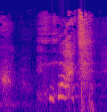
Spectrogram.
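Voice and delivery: high, breathy stunned gasp of a word; stunned old man. Retold or imitated. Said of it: "it's like".

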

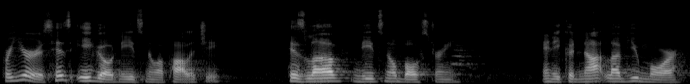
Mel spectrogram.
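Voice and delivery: ordinary delivery

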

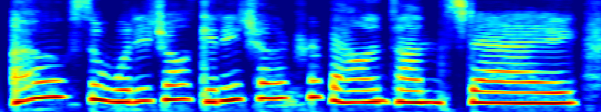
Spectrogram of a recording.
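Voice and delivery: high, sing-out mom voice; imitated mom. Mom asking the couple over Valentine's dinner, imitated chirpy mom. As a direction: imitate a Southern mom asking, pitched well up. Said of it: "my mom is like".

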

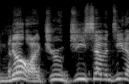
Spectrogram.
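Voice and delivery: high and loud, thrilled; friend's news, voiced high and eager; excited reply. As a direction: blurt it out, buzzing.

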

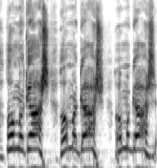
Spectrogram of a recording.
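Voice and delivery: put-on panicked old woman. Neighbour in her robe panicking at the fire, high frantic squeal.

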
